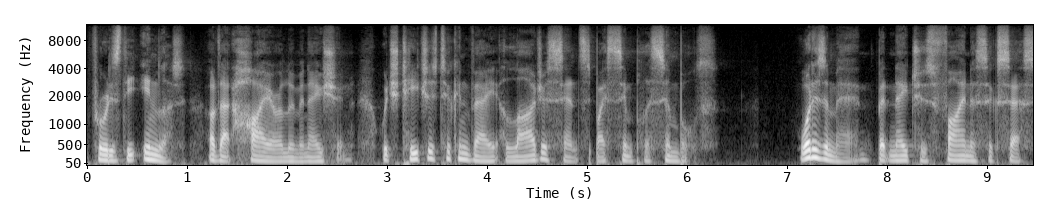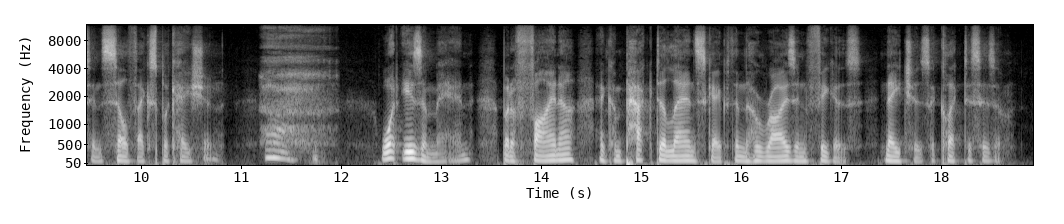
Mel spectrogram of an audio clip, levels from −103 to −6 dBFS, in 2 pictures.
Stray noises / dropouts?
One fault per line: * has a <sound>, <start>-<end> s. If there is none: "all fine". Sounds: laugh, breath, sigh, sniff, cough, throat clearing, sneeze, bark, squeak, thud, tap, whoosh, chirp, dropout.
* has a sigh, 11.2-12.0 s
